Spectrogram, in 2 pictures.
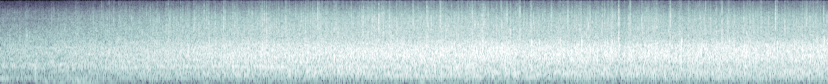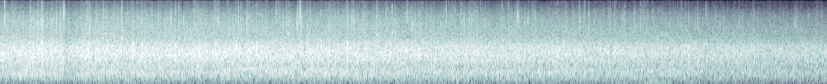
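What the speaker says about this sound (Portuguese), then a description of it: "Often you Brazilians clap before I finish the sentence." A Brazilian audience at a spiritual retreat talk breaks into sustained applause that swells in over the first second, holds loud and thick, then eases slightly toward the end.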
